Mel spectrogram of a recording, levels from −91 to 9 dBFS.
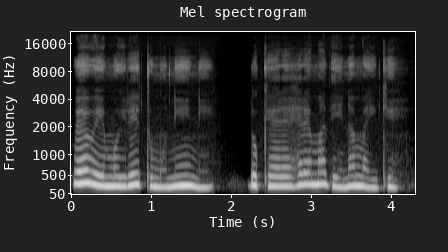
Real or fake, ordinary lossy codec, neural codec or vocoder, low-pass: real; none; none; 19.8 kHz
